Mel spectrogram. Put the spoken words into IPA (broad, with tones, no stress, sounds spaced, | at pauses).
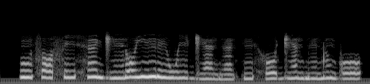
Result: ũ˧ s ɔ˧ s i˧ h ɛ̃˦ d͡ʒ ĩ˧ ɾ o˦ j ĩ˦ ɾ ĩ˧ w i˧ d͡ʒ ɛ̃˨ ɡ ɛ̃˨ k ĩ˨˦ h o˦ d͡ʒ ɛ̃˦ ɡ͡b ĩ˧ d ũ˦ ɡ o˧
